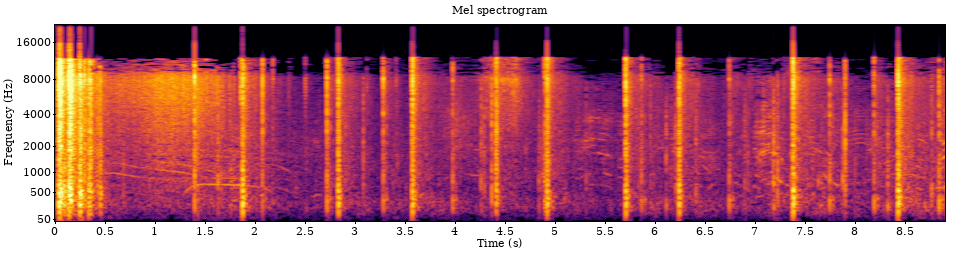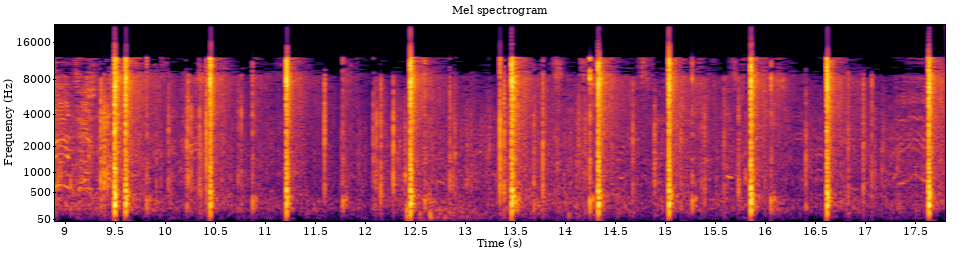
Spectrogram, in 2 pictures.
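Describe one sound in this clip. Fireworks burst with sharp, regular bangs, echoing outdoors.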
